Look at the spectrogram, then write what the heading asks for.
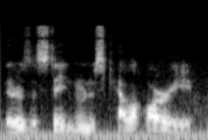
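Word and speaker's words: Calihari: Not spelled the same thing as the real life Kalahari. It It's spelled the same way as California. So, C A L A. Wait, no, no, no. Yeah. Yeah. C A L I H A R I.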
